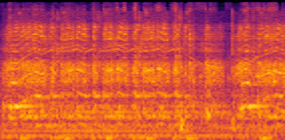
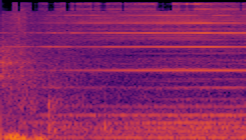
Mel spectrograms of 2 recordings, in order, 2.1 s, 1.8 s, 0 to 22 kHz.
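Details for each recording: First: 2008 Honda Rancher 420 ATV with new battery, seller says nobody could fix it: starter spins briskly in long bursts but never fires; crank no start, no spark found. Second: 2008 Honda Rancher 420 ATV, cranks but won't run: steady high electric whine with low hum when green and black wires are jumped; fuel pump runs normally but isn't switched on, suspected bank angle sensor or relay box.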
